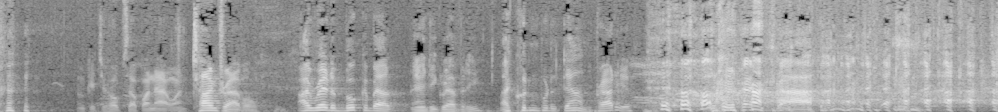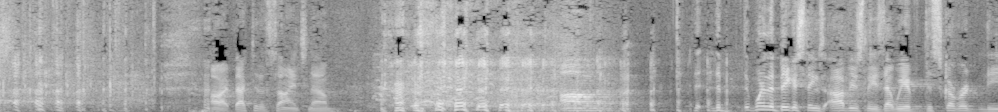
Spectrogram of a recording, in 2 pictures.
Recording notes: Live from TAM 2012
